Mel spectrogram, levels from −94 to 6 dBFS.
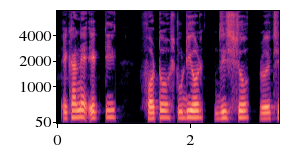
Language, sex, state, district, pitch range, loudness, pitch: Bengali, male, West Bengal, Alipurduar, 160-180 Hz, -17 LUFS, 175 Hz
